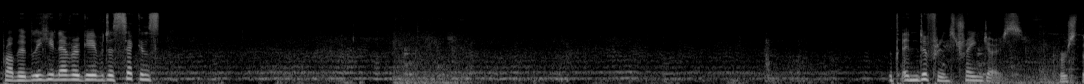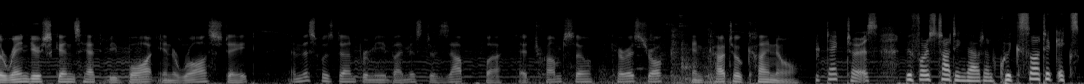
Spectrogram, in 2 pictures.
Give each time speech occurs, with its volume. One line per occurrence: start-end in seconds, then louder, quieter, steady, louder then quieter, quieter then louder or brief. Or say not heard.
0.0-1.6 brief
8.9-21.6 quieter then louder.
